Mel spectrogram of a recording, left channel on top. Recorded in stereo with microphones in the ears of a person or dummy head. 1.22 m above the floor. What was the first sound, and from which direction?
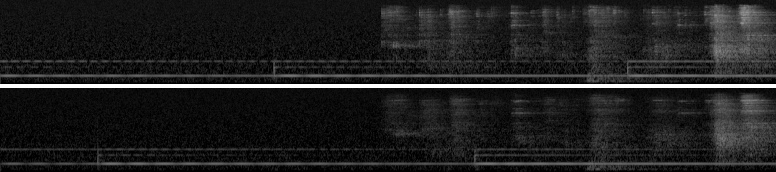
Keys jangling, 85° left.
